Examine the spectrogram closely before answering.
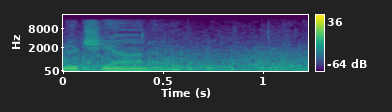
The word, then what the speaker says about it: Luciano: Lucania became Luciano. The hard O on the end gave it weight, sharpness. Americans could pronounce it.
